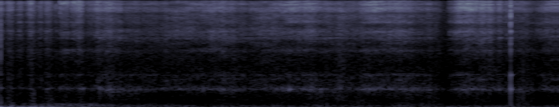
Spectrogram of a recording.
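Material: Plastic.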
